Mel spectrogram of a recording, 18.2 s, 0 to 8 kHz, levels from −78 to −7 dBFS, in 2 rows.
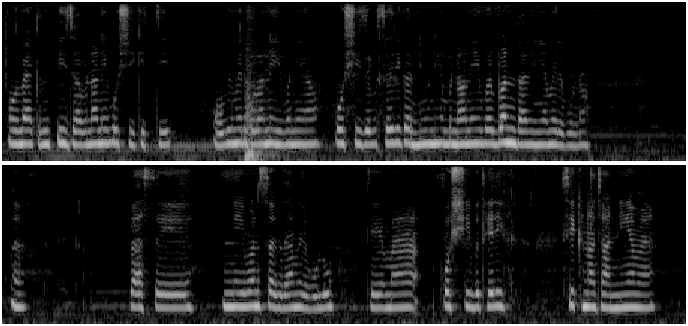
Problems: none marked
